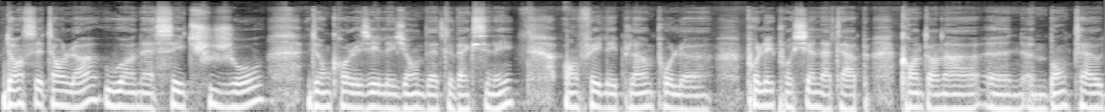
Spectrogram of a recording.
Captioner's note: speaking French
